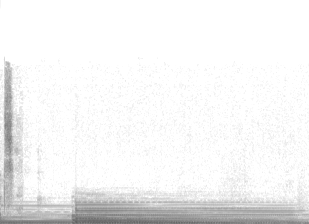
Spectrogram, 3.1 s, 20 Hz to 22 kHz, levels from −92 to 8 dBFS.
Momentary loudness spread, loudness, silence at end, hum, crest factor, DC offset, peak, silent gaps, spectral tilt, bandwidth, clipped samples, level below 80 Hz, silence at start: 11 LU; -37 LUFS; 0 s; none; 16 dB; under 0.1%; -22 dBFS; none; -6 dB/octave; 16.5 kHz; under 0.1%; -54 dBFS; 0 s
